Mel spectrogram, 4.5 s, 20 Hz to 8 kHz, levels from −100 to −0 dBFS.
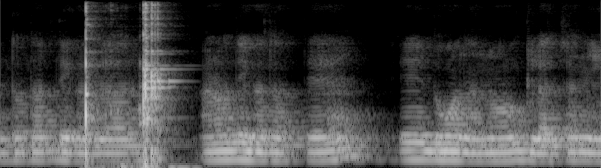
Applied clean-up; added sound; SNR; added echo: none; Dishes, pots, and pans / Chink, clink; -5 dB; reverberation time 2.2 s.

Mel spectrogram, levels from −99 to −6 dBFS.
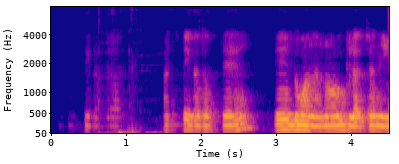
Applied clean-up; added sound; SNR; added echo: neural mask model DeepFilterNet 3.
